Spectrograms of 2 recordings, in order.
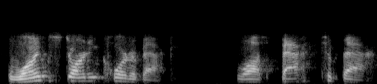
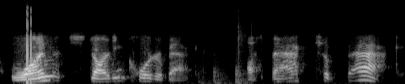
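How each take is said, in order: First: Said in the usual way. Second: Slower, deliberate reread; slow repeat. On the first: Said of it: "first reading of question". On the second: Shown as a demonstration. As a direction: repeat the question slowly, word by word. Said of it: "repeats question slower".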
